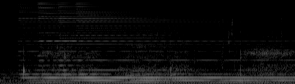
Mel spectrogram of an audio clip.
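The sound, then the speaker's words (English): A clock ticks softly with a few faint, unevenly spaced clicks over a steady low electrical hum. The room is quiet and no one is talking. “The clock is really going to town today.”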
